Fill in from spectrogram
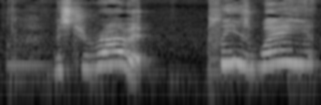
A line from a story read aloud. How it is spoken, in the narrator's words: She called out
